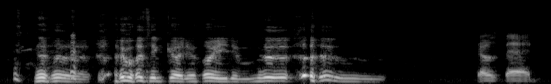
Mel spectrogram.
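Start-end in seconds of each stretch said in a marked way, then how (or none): 1.2-3.9 slow, laughing put-on character voice, drawn out. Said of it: "I'm not gonna do my impersonation".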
